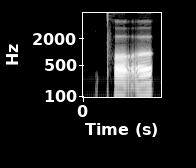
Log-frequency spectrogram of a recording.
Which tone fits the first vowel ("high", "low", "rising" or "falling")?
low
